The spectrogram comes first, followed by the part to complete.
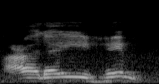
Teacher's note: علی لام کے بعد یائے لین ہے، یا ساکن ما قبل فتحہ ہے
